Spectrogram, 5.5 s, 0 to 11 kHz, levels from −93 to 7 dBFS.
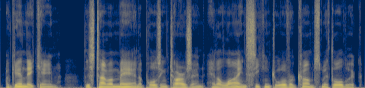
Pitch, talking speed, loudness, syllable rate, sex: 100 Hz, 185 wpm, -18 LUFS, 5.5 syllables/s, male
